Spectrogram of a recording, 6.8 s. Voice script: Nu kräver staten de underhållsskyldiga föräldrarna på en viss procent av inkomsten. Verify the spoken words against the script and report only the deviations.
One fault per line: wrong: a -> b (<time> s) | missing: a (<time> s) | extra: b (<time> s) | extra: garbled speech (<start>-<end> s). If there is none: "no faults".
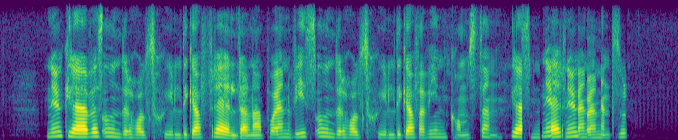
missing: staten de (1.0 s)
wrong: procent -> underhållsskyldiga (3.2 s)
extra: garbled speech (5.1-6.3 s)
